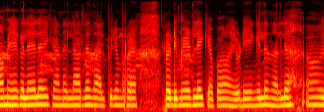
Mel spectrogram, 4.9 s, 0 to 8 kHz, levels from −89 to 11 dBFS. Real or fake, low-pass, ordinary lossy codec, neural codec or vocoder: real; none; none; none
